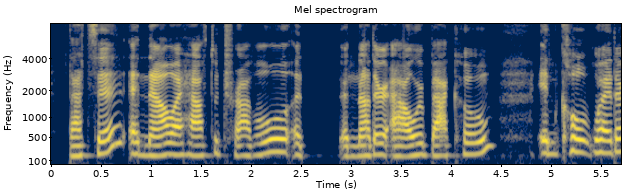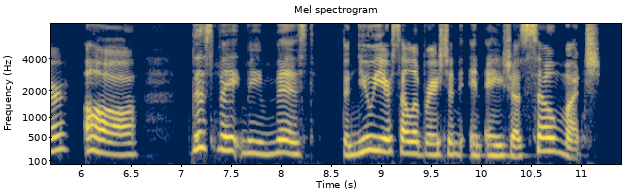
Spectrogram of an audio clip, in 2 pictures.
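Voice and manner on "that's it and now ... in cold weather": normal talking voice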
